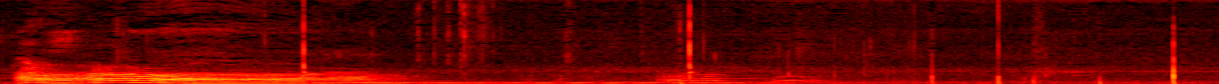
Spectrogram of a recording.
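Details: Pet dog indoors scratching his rear on the bottom of a coffee table, giving one long wavering moan-like whine for about two seconds, then quiet scuffling and faint soft sounds with occasional taps.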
